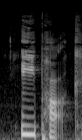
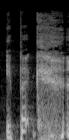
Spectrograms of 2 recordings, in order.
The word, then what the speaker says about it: epoch: Epoch. – Mm. I think, yeah, the American pronunciation is epic, which you may have heard people say in TV shows or whatnot, but epoch is the British pronunciation. – So E-P-O-C-H? – Mm-hmm, that's okay.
